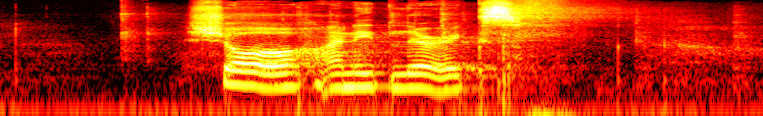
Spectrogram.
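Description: A young woman speaks briefly in a sing-song way, close to a microphone.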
